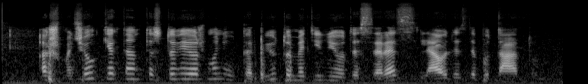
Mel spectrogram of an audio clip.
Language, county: Lithuanian, Vilnius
